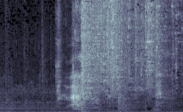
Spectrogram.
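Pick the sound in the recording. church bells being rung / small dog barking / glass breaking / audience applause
glass breaking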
